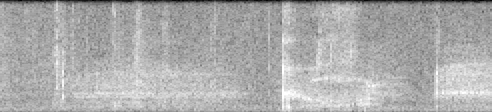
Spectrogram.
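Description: Quiet room tone, with a softly whispered word about one and a half seconds in.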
